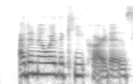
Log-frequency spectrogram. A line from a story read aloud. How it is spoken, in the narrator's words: he said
